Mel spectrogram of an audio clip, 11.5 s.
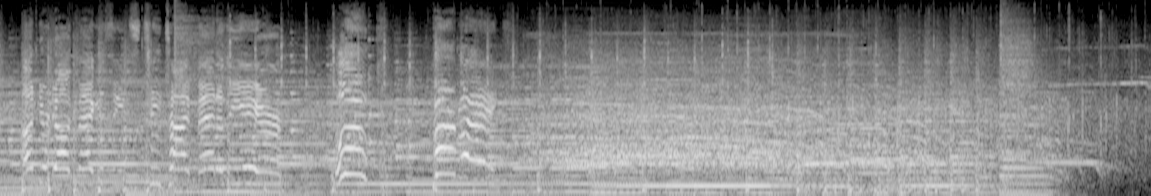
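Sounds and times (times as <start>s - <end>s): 
speech: 0.3s - 4.1s
audience applause: 2.5s - 11.5s.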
